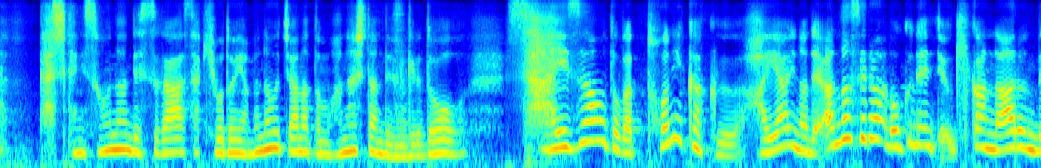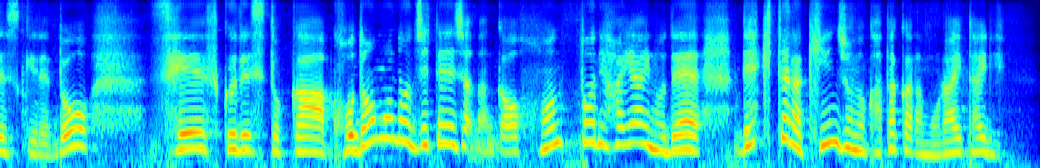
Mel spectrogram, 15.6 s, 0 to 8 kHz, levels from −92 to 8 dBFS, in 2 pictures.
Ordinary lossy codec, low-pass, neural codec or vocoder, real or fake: none; none; codec, 16 kHz, about 1 kbps, DyCAST, with the encoder's durations; fake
